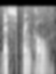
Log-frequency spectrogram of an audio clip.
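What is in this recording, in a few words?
"besprinkle", spoken word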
